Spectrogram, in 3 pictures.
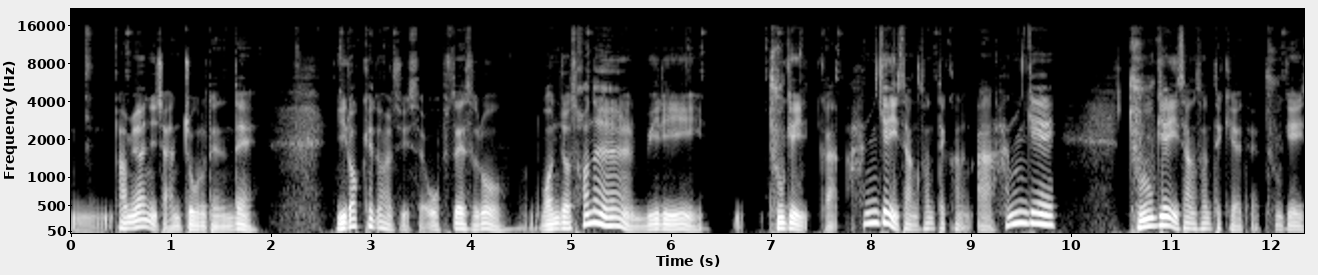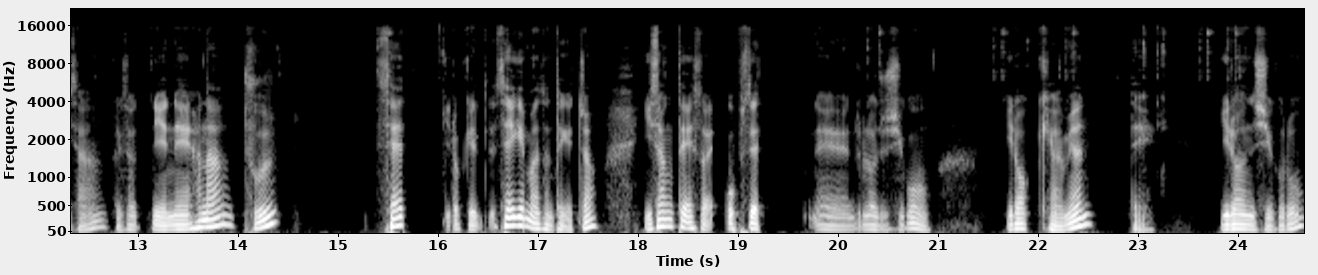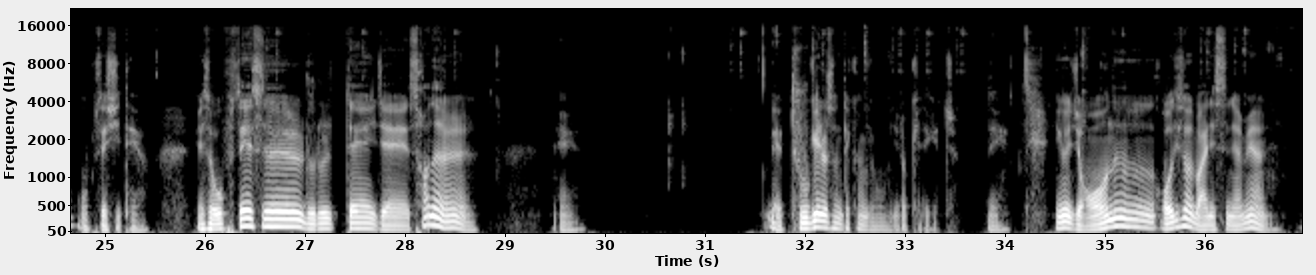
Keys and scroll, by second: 2.8 space, 23.7 space, 31.3 f, 33.3 space, 33.3 space.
